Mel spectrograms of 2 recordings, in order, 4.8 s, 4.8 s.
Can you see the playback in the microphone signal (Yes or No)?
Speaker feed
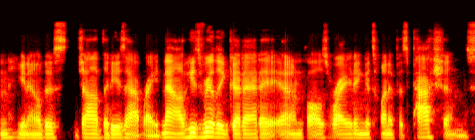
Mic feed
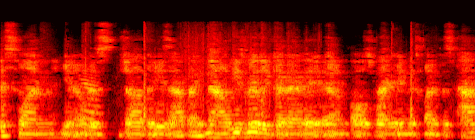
Yes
